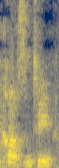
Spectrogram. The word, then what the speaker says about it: Constantine: I'm also watching Constantine. Constantine. Yes. Is that how they pronounce it on the show? Yes. It's actually Constantine.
